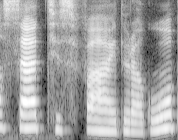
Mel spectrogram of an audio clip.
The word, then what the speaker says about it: satisfied: 그래서 satisfied라고 발음해도 되지만 satisfied로 들릴 수도 있으니 기억해 주시면 좋겠습니다.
